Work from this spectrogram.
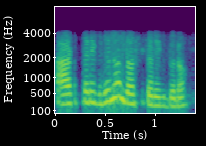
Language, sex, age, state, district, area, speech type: Odia, female, 18-30, Odisha, Malkangiri, urban, conversation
